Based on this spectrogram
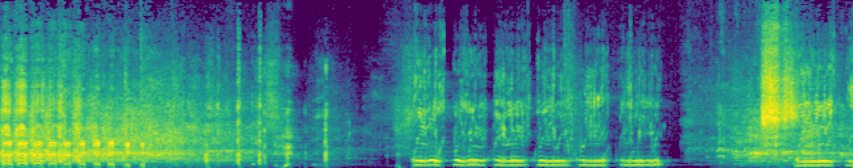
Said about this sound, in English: Why can none of you... Can white people not gargle?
